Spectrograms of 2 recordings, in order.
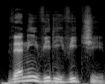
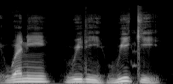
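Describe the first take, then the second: First: It uses an Italian-like church Latin pronunciation. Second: It uses a reconstructed ancient Roman pronunciation. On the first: "That's how, like, you would kind of say it in an ecclesiastical way" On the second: "in classical, it would be more like"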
